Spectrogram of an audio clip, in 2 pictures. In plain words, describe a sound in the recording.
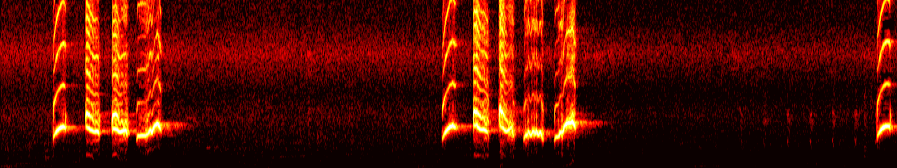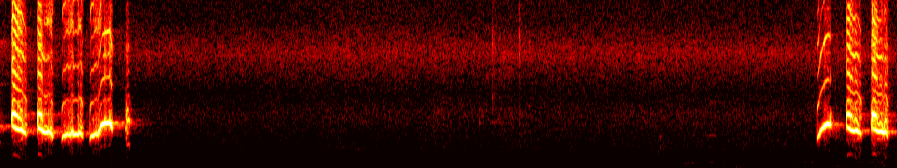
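An orange-headed thrush sings short bursts of clear, whistled phrases.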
